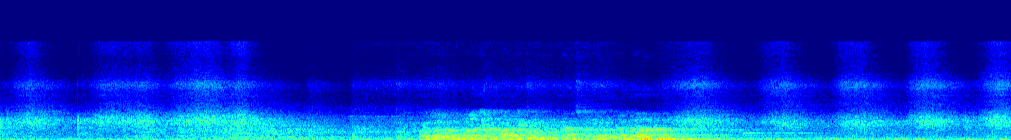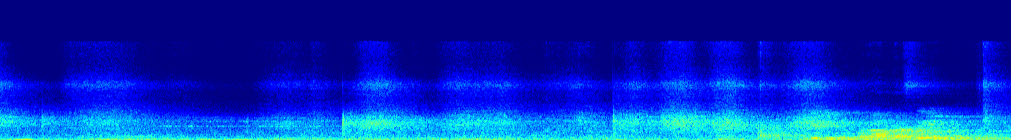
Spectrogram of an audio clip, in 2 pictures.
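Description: Chalk scrapes and rubs on a board.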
